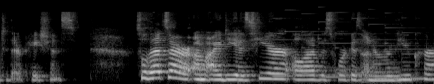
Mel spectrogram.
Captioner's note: electronic tones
